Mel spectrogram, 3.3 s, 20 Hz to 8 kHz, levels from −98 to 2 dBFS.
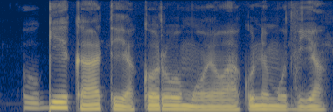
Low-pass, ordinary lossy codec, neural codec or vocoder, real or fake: none; none; none; real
